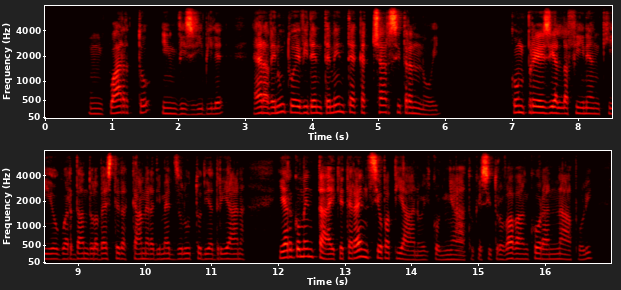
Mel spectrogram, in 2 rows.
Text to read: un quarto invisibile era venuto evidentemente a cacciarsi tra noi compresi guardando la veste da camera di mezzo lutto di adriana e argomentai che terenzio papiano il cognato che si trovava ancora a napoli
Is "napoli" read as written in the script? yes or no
yes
